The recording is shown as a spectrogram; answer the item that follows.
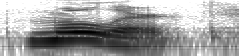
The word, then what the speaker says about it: molar: our unit for molarity this capital m stands for molarity and it's pronounced molar so that is telling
